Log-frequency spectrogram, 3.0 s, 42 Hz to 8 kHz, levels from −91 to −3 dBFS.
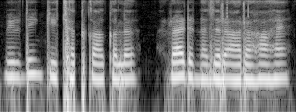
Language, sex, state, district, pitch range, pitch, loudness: Hindi, female, Himachal Pradesh, Shimla, 195-220 Hz, 200 Hz, -15 LUFS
